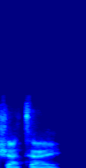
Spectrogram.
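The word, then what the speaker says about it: Shatté: Good, Michael, but let me let you know that my name is actually pronounced Chate.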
